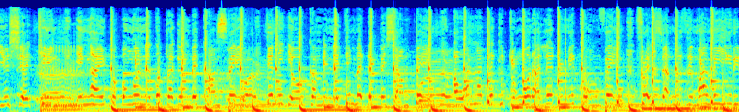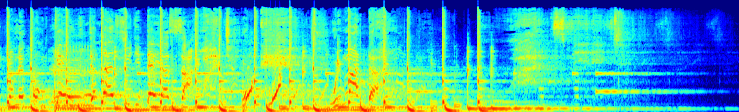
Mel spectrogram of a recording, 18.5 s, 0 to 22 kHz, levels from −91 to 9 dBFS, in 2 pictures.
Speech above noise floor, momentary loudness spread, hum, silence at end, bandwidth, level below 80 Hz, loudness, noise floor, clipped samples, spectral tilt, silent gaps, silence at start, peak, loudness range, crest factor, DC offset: 42 dB; 6 LU; none; 1.2 s; 17.5 kHz; -18 dBFS; -10 LUFS; -51 dBFS; under 0.1%; -5 dB/octave; none; 0 s; 0 dBFS; 4 LU; 10 dB; under 0.1%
